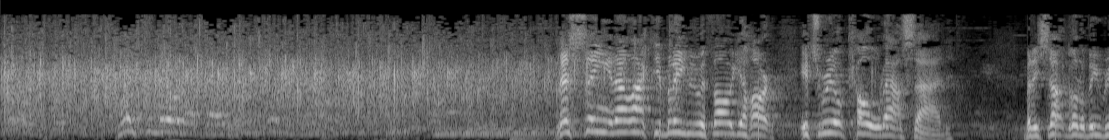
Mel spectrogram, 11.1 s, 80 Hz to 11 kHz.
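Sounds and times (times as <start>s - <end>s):
audience clapping in praise: 0.0s - 7.6s
speech: 1.2s - 2.5s, 5.6s - 9.6s, 10.2s - 11.0s.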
